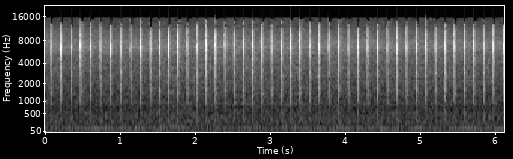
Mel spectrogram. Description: KLZE spun the crankshaft bearings on cylinder No.6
